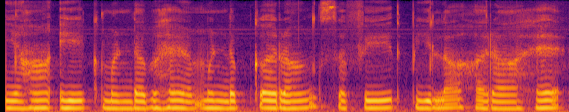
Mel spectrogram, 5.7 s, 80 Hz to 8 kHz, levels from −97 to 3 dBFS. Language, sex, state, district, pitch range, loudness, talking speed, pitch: Hindi, female, Gujarat, Valsad, 185-195 Hz, -15 LUFS, 115 wpm, 190 Hz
